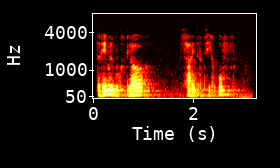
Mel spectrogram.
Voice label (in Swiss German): "himmel", alsace; meteo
